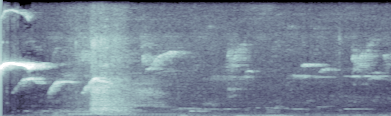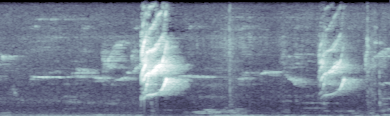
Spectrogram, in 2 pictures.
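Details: Female canary calling for a male, with a rough rustling burst near the start, then two sharp, high chirps late in the clip against quiet background.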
